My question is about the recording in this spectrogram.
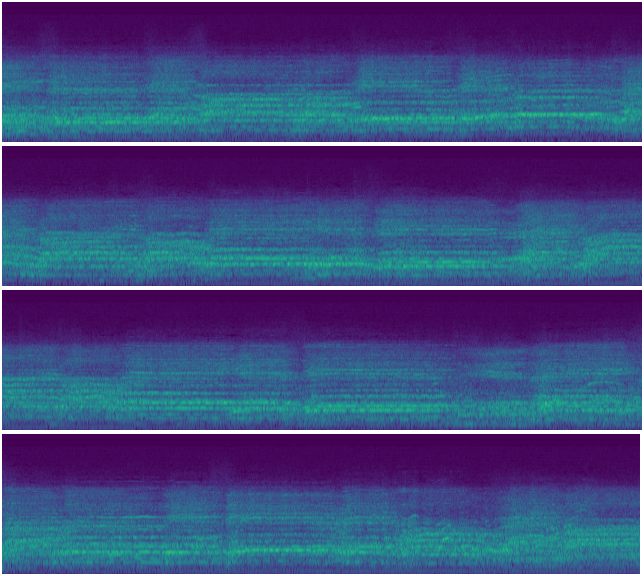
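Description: A congregation singing a hymn together in long, steady phrases, the voices unaccompanied.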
